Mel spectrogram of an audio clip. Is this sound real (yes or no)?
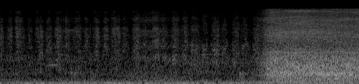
yes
